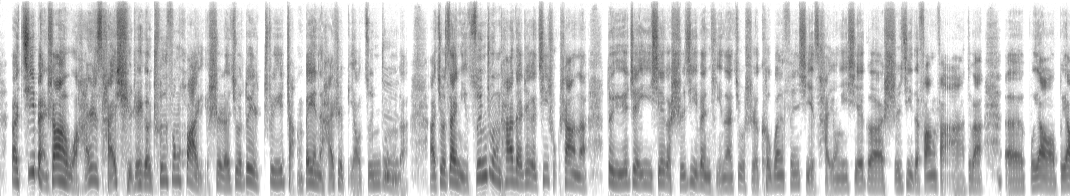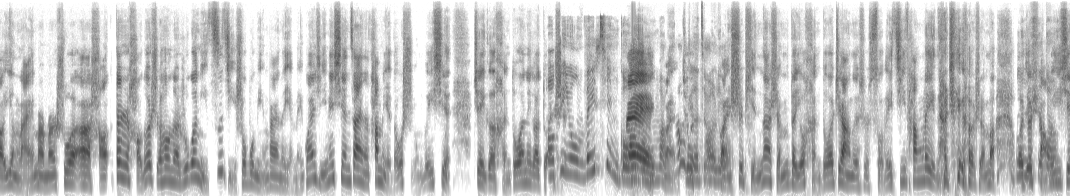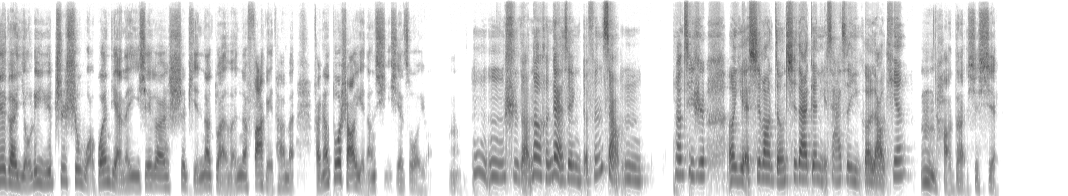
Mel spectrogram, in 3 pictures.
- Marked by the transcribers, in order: laughing while speaking: "这个春风化雨式的"; laughing while speaking: "这个什么"
- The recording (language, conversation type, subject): Chinese, podcast, 家里出现代沟时，你会如何处理？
